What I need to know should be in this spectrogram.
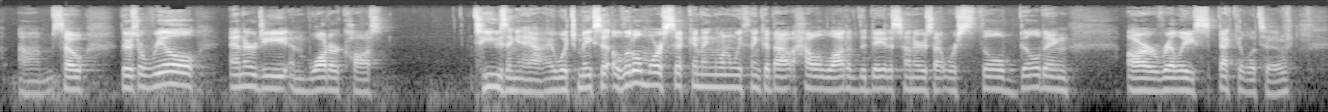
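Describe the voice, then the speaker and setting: This man has an unremarkable speaking voice, fairly high in pitch. He keeps a moderate pace and fairly even intonation. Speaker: church trainer on AI. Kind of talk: online training presentation.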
